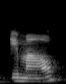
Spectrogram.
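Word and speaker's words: גימל: Gimmel. That is the gimmel. Also gbakat letter. It's got the dot without the dot. Gh. G with the dot. G. Hard G.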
